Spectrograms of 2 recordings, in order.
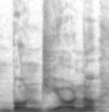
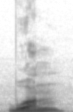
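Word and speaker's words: buono: a little thing on top bno yeah not Bono it's true yeah I noticed that a lot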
